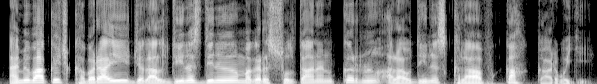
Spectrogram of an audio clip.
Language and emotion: Kashmiri, neutral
